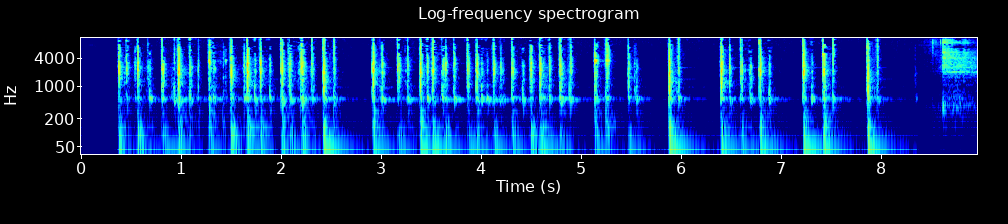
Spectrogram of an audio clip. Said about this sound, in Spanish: ¿Qué te parece el sonido de un teclado recibiendo pulsaciones a una buena velocidad y ritmo? Es un sonido extraordinario, ¿o no te parece?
